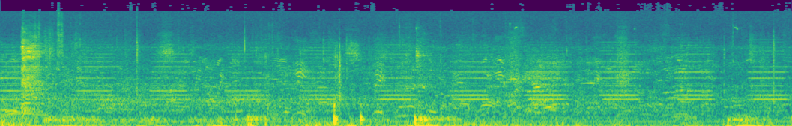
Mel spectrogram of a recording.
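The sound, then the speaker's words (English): A car alarm sounds during a baseball game, its repeating electronic tones pulsing steadily under continuous talk throughout. “Somebody's car got dinged. You can hear their alarm going off.”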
